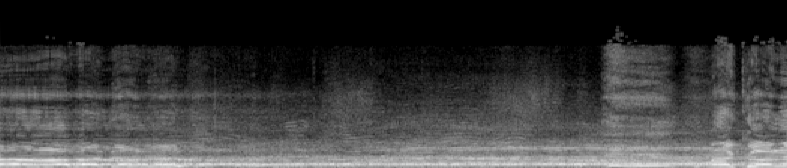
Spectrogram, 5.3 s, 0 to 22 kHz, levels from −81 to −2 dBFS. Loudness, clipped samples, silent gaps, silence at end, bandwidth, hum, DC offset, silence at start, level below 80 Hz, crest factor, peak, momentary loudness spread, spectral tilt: -15 LUFS; under 0.1%; none; 0 s; 16.5 kHz; none; under 0.1%; 0 s; -62 dBFS; 14 dB; 0 dBFS; 7 LU; -3.5 dB/octave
